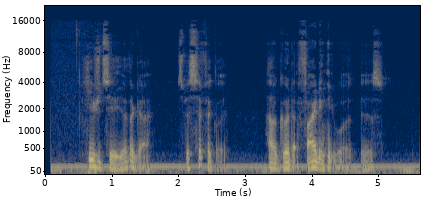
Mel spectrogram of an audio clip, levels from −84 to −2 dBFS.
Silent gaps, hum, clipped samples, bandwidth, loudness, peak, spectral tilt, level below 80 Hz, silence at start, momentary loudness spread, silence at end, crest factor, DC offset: none; none; under 0.1%; 16 kHz; -31 LUFS; -10 dBFS; -5.5 dB/octave; -44 dBFS; 0.1 s; 14 LU; 0 s; 20 dB; under 0.1%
